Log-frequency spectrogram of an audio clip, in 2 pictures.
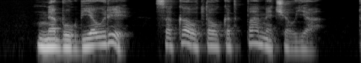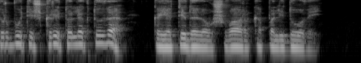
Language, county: Lithuanian, Klaipėda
